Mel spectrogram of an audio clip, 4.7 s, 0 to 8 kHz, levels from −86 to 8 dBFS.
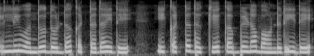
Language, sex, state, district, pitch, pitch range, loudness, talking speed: Kannada, female, Karnataka, Bidar, 250 Hz, 235-260 Hz, -16 LUFS, 115 wpm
